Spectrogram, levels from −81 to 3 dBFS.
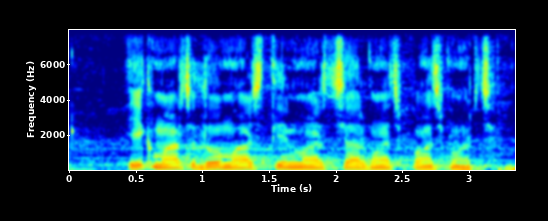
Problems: constant background noise, echo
